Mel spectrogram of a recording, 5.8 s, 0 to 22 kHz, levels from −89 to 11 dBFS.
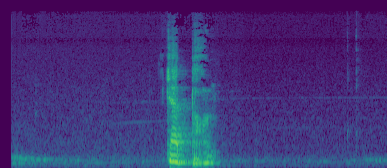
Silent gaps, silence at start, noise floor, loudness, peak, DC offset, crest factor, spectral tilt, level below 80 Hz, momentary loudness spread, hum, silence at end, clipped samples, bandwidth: none; 0.2 s; -54 dBFS; -16 LUFS; 0 dBFS; under 0.1%; 22 dB; -5.5 dB/octave; -54 dBFS; 29 LU; none; 2.55 s; under 0.1%; 16 kHz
